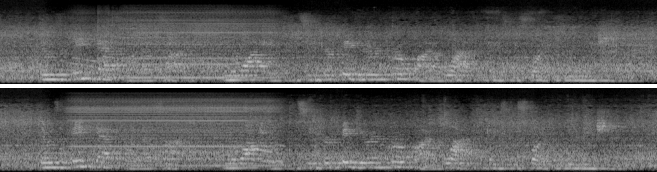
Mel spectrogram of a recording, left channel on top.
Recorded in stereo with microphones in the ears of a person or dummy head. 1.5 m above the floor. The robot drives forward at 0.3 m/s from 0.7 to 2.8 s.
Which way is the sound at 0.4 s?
45° right (ahead or behind).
